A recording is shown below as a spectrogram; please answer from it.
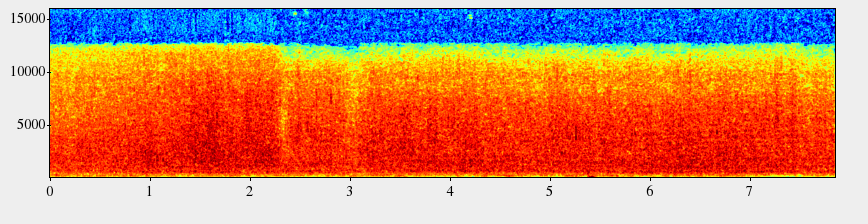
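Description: Broad, continuous rushing of fast-flowing, high river water fills the whole clip, steady and loud with no voices, on the Siffleur Falls trail.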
